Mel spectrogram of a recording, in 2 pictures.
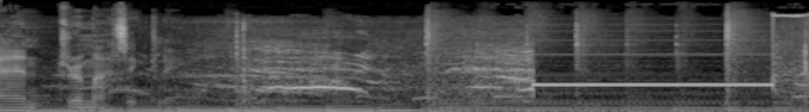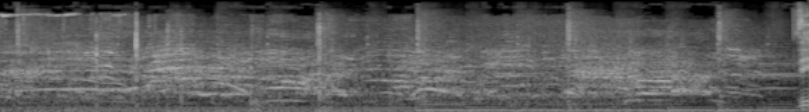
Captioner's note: shouting and screaming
